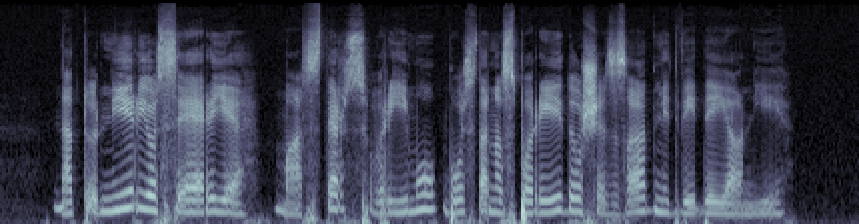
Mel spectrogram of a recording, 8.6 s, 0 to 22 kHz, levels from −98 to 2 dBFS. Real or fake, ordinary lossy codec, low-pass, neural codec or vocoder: fake; Opus, 64 kbps; 19.8 kHz; vocoder, 44.1 kHz, 128 mel bands every 256 samples, BigVGAN v2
